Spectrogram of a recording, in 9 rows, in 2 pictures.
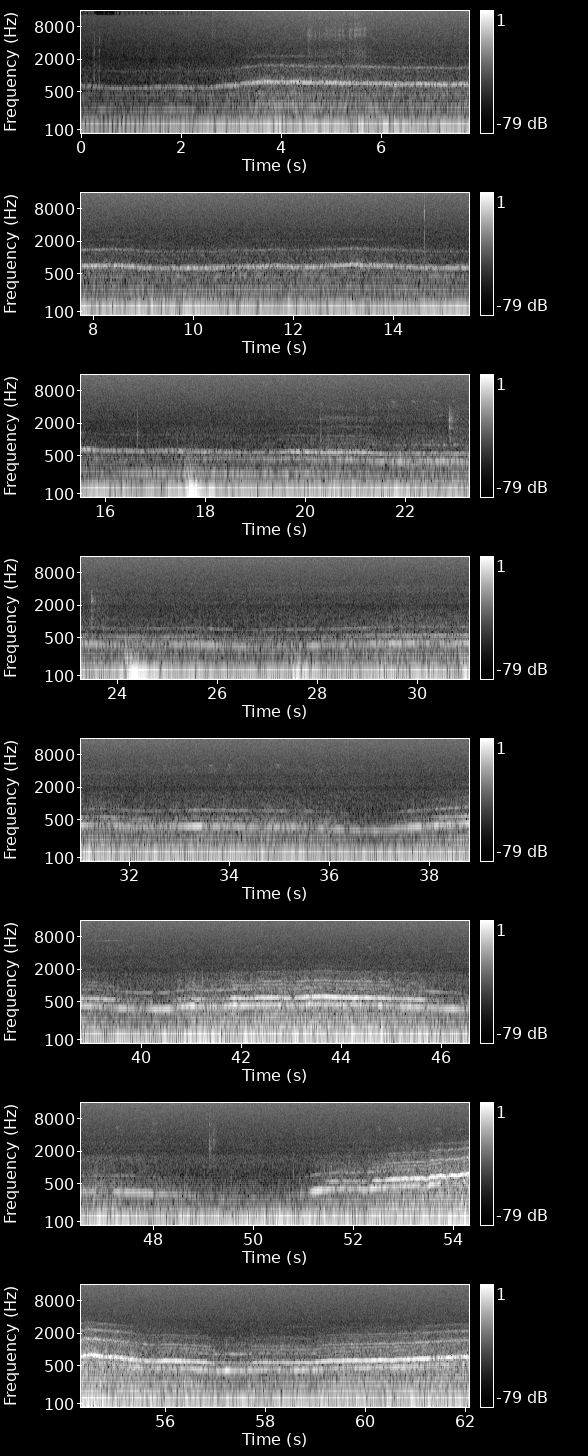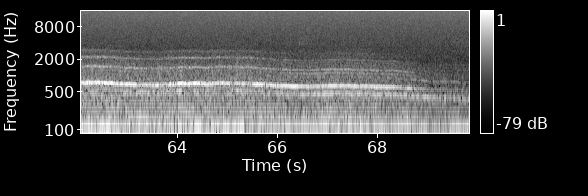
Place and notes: Hotel International, Zagreb
draught in the corridor 9thfloor and the sound from the open window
